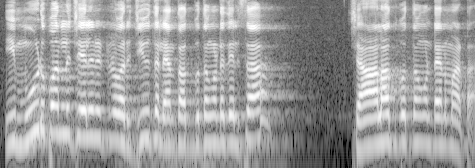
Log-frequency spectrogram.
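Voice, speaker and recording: A man's voice: sits high, fairly even intonation, rapid-fire, big-room sound. A man preaching a sermon as pastor, fervent and full of rhetorical questions, often calling out hallelujah. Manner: shouted commands when casting out.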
